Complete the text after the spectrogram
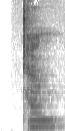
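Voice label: "cheng", Chinese, tone 1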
